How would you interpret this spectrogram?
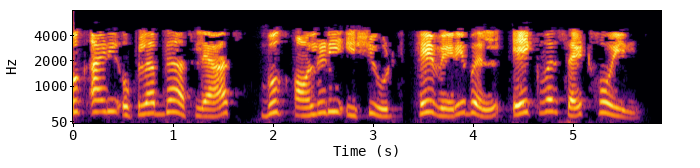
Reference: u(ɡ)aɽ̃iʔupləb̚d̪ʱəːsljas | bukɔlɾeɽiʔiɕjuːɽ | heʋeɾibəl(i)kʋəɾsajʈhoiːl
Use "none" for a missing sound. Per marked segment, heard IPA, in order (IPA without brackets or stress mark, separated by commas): k, e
